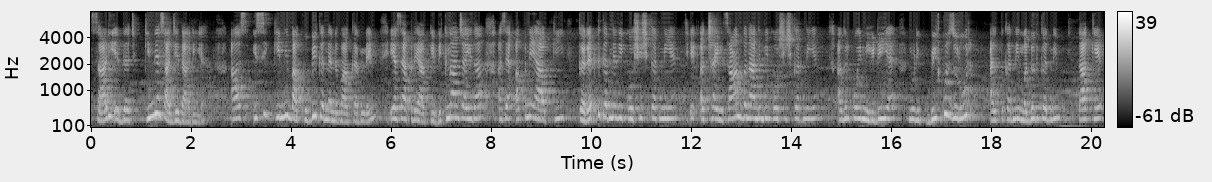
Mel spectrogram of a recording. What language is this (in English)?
Dogri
